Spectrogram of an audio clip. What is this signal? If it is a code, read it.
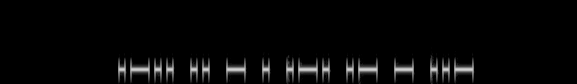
Morse code, heard as a keyed tone, about 20 wpm, 700 Hz. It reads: LITERATU
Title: Build A Word - 4 Letters At A Time - 10-Letter Words - 20wpm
